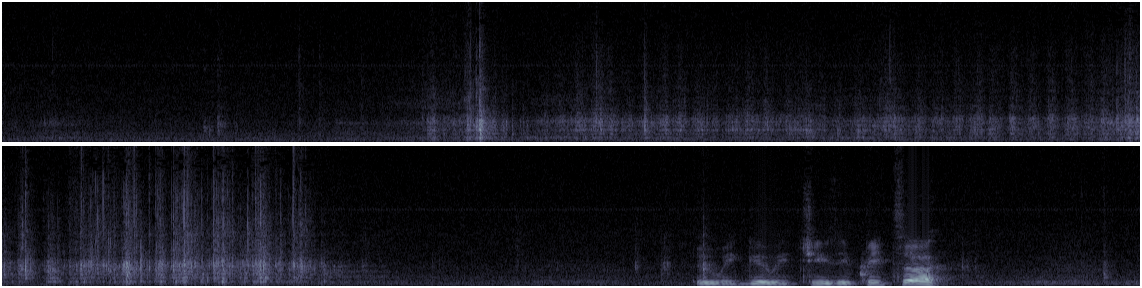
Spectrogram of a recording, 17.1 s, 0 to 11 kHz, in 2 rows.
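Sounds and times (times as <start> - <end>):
plastic bag crinkling: 3.0 - 11.3.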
